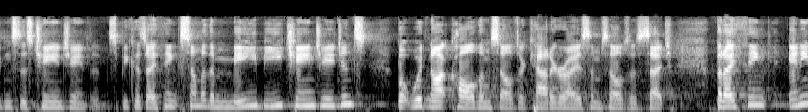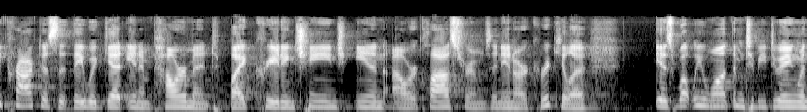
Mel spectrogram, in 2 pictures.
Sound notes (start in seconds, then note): none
